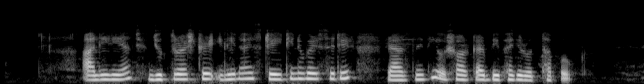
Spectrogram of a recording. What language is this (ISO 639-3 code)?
ben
